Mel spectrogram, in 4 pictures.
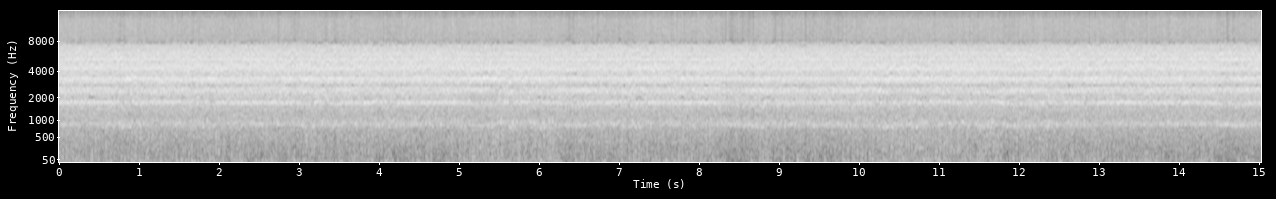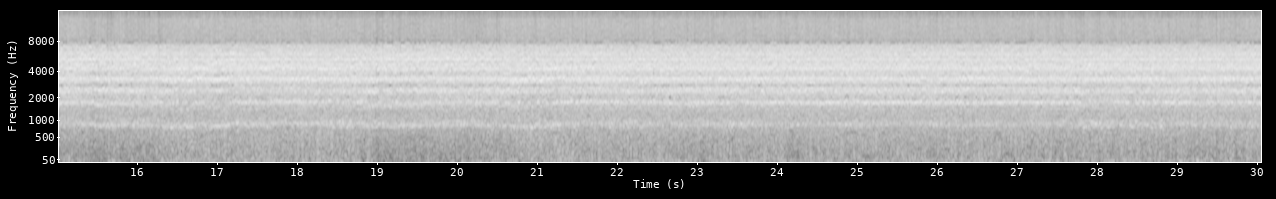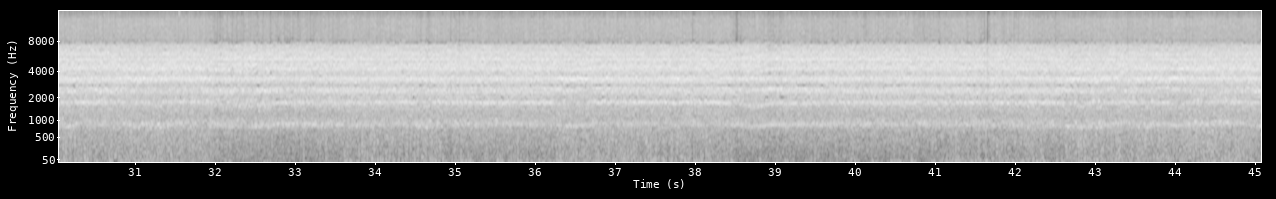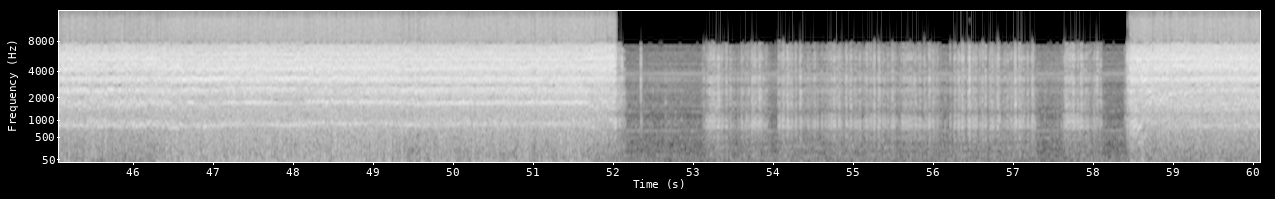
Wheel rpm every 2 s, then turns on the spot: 230, 230, 230, 230, 230, 230, 230, 230, 220, 230, 220, 230, 230, 230, 230, 230, 230, 240, 230, 230, 240, 220, 220, 220, 230, 200, 20, 20, 20, 120.
52-58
